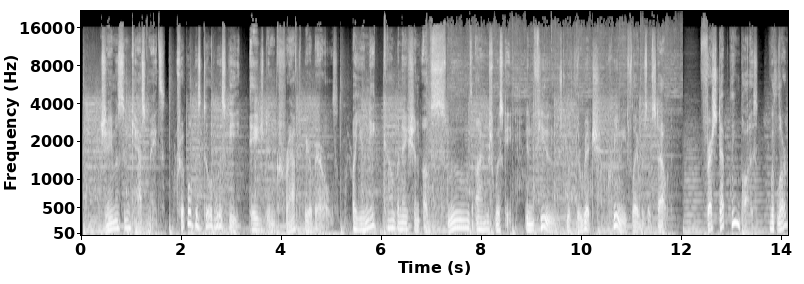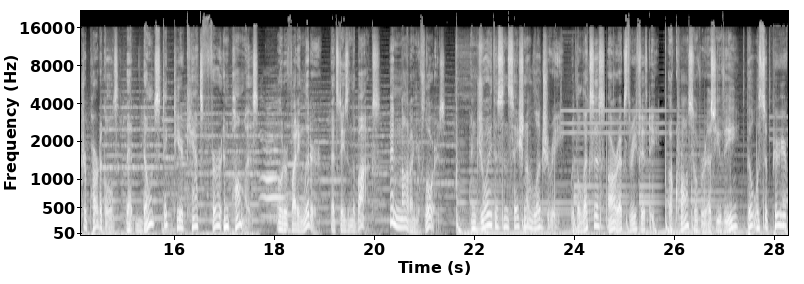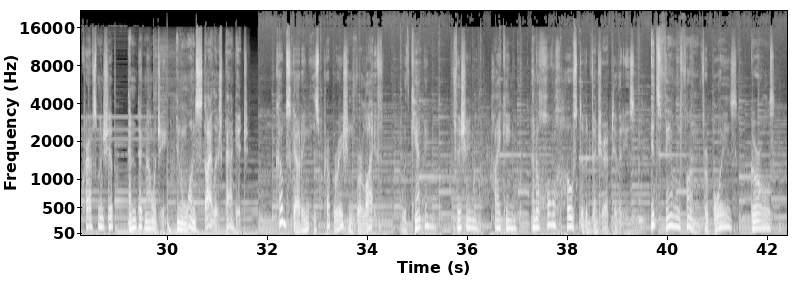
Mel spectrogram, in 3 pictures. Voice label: Commercial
